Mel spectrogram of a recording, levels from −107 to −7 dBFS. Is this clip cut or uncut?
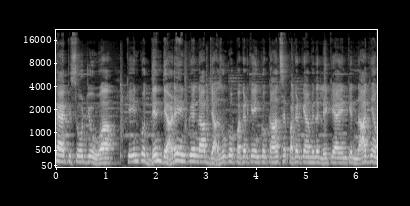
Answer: uncut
